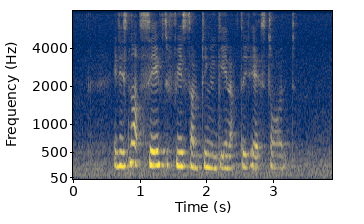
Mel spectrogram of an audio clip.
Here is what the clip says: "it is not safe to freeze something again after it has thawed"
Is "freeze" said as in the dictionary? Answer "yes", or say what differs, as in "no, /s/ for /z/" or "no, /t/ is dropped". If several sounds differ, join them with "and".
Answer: no, /ɹ/ is dropped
